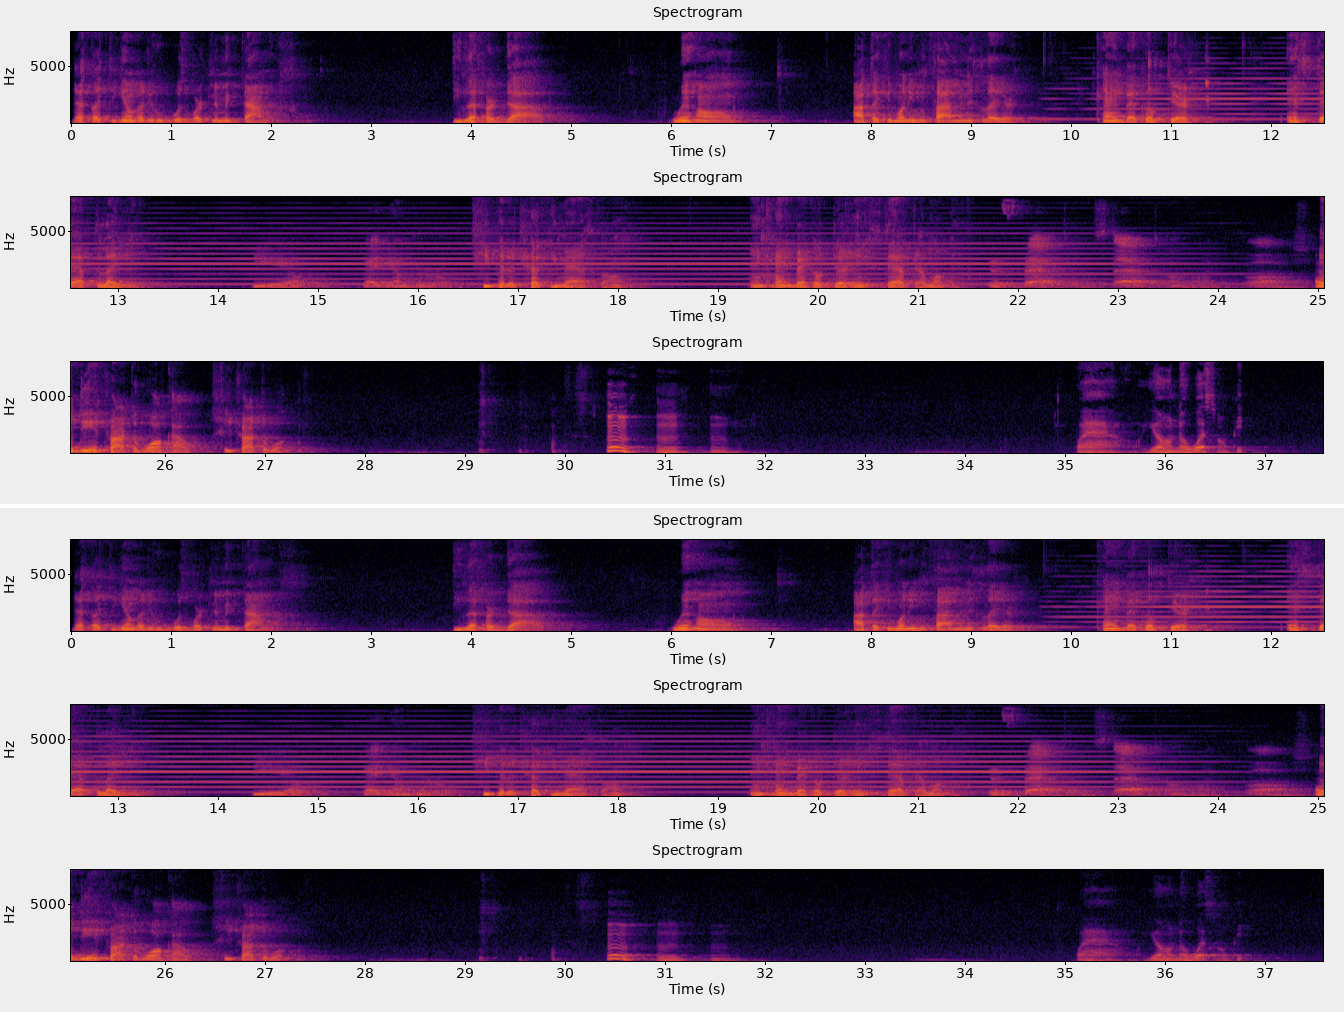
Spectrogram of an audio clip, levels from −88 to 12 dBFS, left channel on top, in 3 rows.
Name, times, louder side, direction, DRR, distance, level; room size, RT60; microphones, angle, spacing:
voice 1, 0.0-2.2 3.8-4.7 6.0-6.7 7.8-9.5 10.2-11.3 12.2-13.2 16.5-18.2 19.3-21.5 25.0-27.2, left 2 dB, 25° left, 8 dB, 0.6 m, -27 dB
sound 1, 9.6-25.3, right 2 dB, 25° right, 2.9 m, -40 dB
voice 2, 14.3-14.9 15.4-16.4 19.3-19.9 21.7-24.9 33.5-33.6, equal, 10° left, 0 dB, 2.3 m, -35 dB
voice 3, 30.4-31.8 35.1-36.8, left 5 dB, 75° left, 15 dB, 0.5 m, -33 dB
19.0 x 8.0 x 9.2 m, 1.4 s
head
